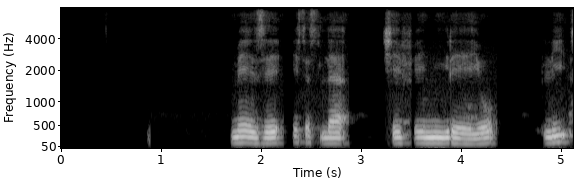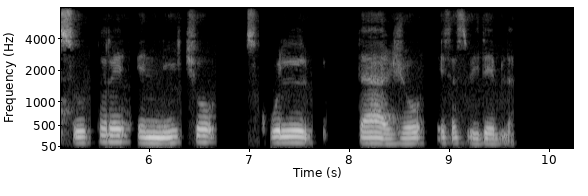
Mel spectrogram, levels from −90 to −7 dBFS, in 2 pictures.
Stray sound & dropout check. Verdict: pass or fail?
pass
